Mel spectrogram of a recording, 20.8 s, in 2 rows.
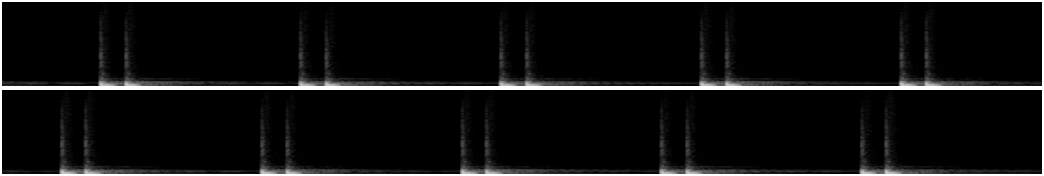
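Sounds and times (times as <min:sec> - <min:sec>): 
kick drum: 0:01.0 - 0:02.0, 0:03.0 - 0:03.8, 0:05.0 - 0:05.9, 0:07.0 - 0:07.9, 0:09.0 - 0:09.9, 0:11.0 - 0:11.9, 0:13.0 - 0:13.9, 0:15.0 - 0:16.1, 0:17.0 - 0:17.9, 0:19.0 - 0:19.9.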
